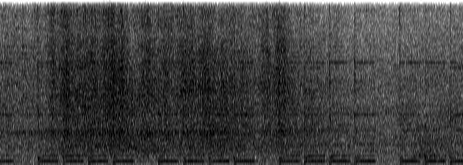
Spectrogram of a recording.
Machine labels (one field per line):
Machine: slide rail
